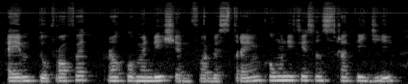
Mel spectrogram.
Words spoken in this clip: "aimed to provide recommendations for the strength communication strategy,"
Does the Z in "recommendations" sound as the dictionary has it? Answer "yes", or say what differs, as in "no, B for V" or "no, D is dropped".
no, Z is dropped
